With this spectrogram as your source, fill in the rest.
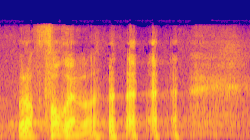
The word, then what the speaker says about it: Grosfoguel: ¿Cómo que se pronuncia tu apellido bien? Grossfogel.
